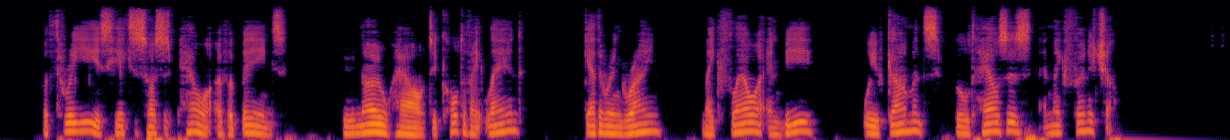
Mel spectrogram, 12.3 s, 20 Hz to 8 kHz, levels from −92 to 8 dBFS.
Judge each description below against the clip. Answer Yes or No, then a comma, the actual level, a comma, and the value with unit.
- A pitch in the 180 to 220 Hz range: No, low, 120 Hz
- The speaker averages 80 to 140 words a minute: Yes, slow, 135 wpm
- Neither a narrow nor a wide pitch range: Yes, average, 4.3 semitones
